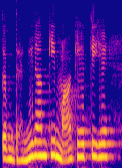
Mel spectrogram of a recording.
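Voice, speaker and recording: A woman narrates a scripted moral tale in a high-pitched voice. She tells it as a storyteller, moving through the events as written. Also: a little slow, warm tone, roomy sound.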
